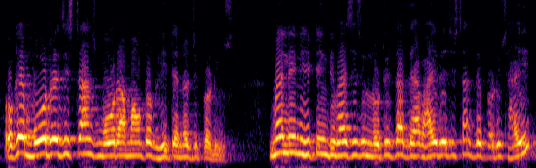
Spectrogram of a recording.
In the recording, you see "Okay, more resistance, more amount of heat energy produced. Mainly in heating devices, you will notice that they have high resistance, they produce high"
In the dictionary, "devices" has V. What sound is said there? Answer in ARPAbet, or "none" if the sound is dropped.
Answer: B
